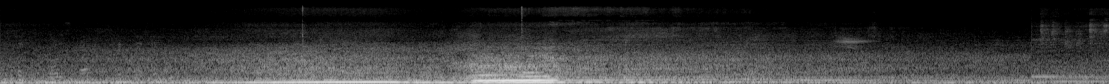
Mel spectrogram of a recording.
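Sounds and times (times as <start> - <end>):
car engine revving: 1.9 - 8.2.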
